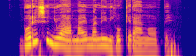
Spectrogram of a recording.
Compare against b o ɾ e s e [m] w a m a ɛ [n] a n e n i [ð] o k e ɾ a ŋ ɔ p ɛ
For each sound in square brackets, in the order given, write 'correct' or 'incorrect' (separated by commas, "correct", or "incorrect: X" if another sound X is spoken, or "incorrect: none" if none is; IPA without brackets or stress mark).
incorrect: ɲ, incorrect: m, incorrect: ɣ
